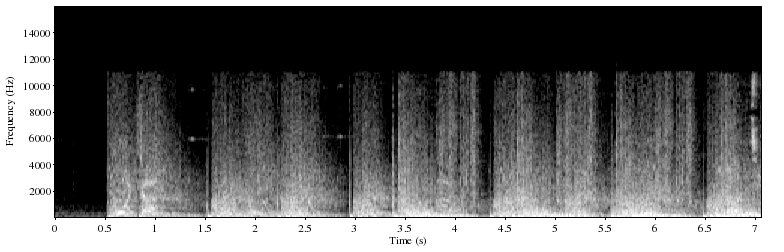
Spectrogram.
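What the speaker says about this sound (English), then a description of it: "Don't take a shotgun bullet and just keep shooting." Gunfire in the video game Max Payne: loud, rapid shots repeating in a near-continuous volley for several seconds, with heavy booming reports and a few brief pauses between bursts.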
